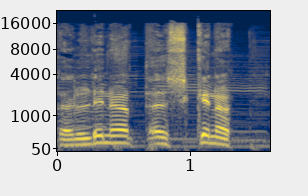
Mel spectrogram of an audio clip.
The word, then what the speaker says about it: Lynyrd Skynyrd: Ça s'est pronounced Lynyrd Skynyrd.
